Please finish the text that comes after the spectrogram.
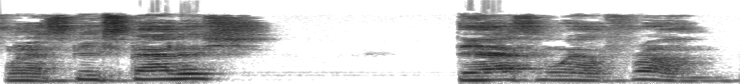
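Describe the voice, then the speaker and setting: A man from Honduras speaking in a documentary interview, measured and reflective, pausing with ums. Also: medium pitch. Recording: roomy sound from a distant mic.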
